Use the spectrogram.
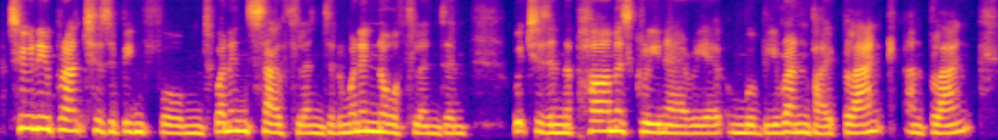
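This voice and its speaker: A woman's voice: fairly low pitch, normal speed. A woman reads aloud in the role of a lawyer at a hearing. Her delivery is formal and questioning, with small stumbles as she works through the transcript.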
